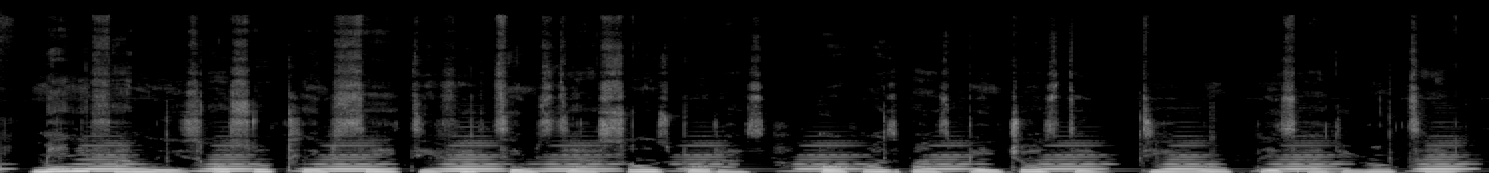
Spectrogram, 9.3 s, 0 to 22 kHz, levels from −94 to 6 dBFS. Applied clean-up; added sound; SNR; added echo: classical method spectral subtraction.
